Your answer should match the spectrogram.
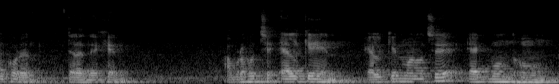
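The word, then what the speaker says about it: alkene: যায় কিনা দেখেন ধরেন আমি এখানে লিখলাম হচ্ছে অ্যালকেন কি লিখলাম বলেন অ্যালকেন তারপরে কি লিখলাম বলেন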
